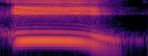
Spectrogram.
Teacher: सर आपने तो बहुत सारे स्वर बताए ये, अब ये देखो जब हम कह रहे हैं हम प्रैक्टिकली देखेंगे, ई जो वर्ण है इसका हम उच्चारण करें ई, तो अगर हम शीशे के सामने खड़े हैं ना, या हम खुद फील भी कर सकते हैं, जब हम ई का उच्चारण कर रहे हैं तो जीभ जिससे हम नमक चखते हैं, जो आगे वाला हिस्सा जीभ का है वो वाला टच करता है। और ऐसे ही फिर हम करेंगे ई, इसको थोड़ा लंबा खींच देंगे, ठीक है।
